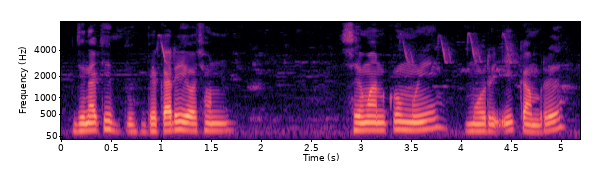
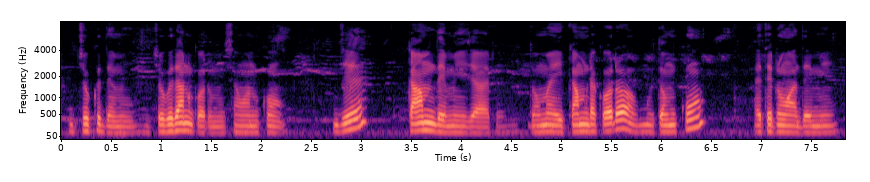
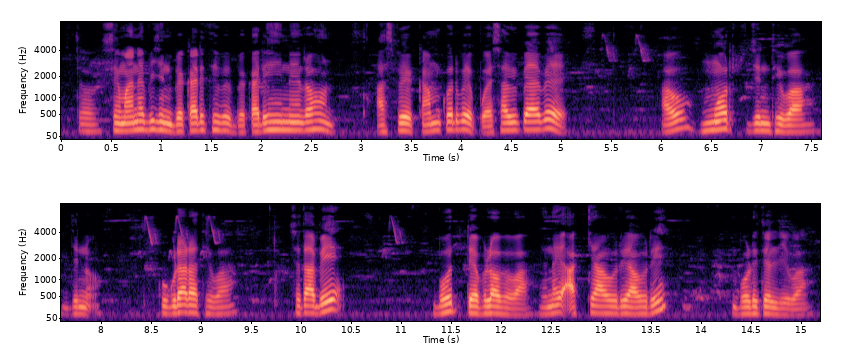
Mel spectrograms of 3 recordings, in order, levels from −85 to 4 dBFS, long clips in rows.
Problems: none marked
